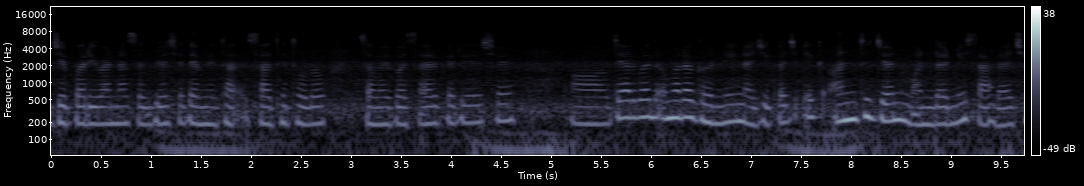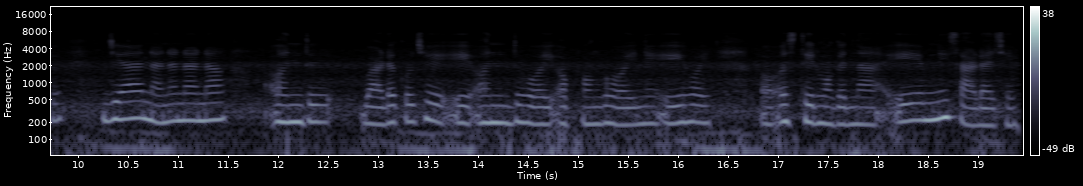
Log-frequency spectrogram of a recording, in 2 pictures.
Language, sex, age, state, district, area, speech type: Gujarati, female, 18-30, Gujarat, Anand, urban, spontaneous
